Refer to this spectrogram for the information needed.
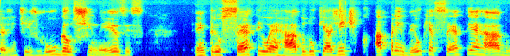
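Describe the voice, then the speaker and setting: A man speaks in a high pitch with lively intonation and a dark, mellow tone against a quiet background. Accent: Bahian. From Bahia, Brazil. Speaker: high school teacher. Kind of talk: recorded class lesson.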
